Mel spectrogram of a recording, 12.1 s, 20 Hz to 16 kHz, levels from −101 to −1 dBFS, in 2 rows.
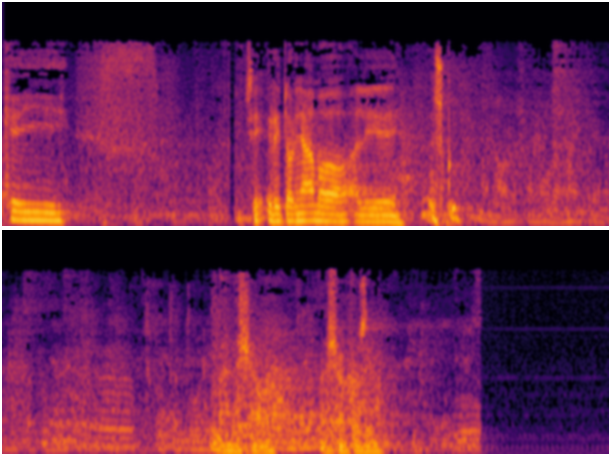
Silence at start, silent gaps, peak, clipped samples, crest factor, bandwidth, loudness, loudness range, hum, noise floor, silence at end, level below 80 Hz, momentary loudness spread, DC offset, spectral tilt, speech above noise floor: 0 s; none; -6 dBFS; under 0.1%; 18 dB; 8.4 kHz; -22 LUFS; 13 LU; none; -70 dBFS; 1.3 s; -38 dBFS; 24 LU; under 0.1%; -6.5 dB/octave; 50 dB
